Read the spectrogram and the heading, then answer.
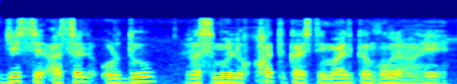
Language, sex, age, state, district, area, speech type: Urdu, male, 30-45, Delhi, North East Delhi, urban, spontaneous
